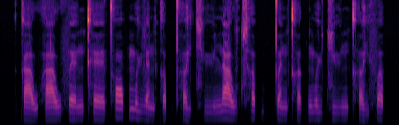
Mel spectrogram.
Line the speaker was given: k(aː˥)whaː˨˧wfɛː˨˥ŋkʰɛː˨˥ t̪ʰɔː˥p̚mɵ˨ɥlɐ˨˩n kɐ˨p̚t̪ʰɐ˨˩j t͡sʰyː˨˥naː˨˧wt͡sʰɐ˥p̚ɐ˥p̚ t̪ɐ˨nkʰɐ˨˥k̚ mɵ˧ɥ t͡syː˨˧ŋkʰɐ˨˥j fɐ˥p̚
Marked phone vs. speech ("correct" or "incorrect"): incorrect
